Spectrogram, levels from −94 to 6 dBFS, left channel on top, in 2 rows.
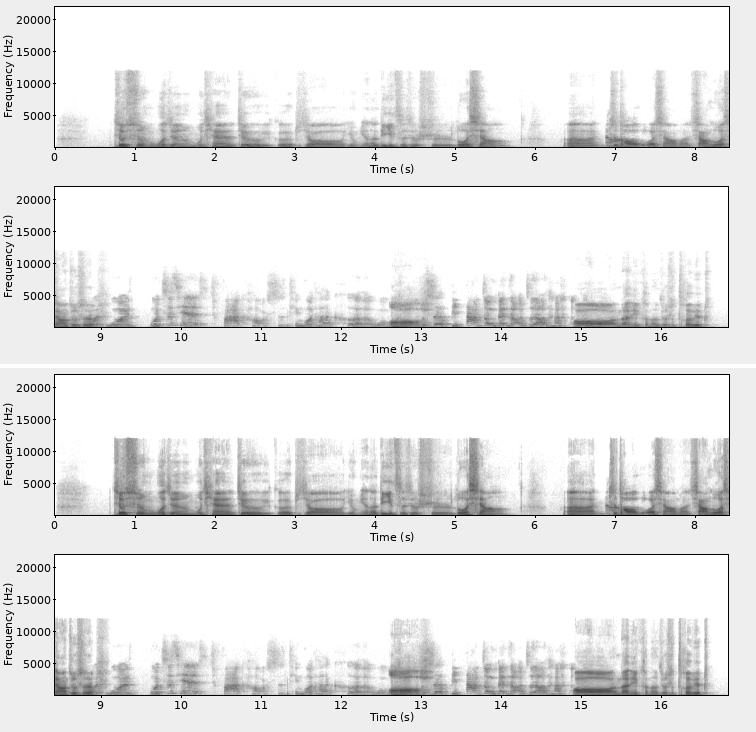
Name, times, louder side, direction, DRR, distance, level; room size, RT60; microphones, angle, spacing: voice 1, 0.7-5.7 5.9-6.1 6.4-8.9 12.6-13.2 14.9-16.6, right 5 dB, 75° right, 0.4 m, -34 dB
voice 2, 6.9-7.4 8.8-14.9, right 1 dB, 10° right, 0.6 m, -46 dB
5.5 x 2.3 x 2.9 m
head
